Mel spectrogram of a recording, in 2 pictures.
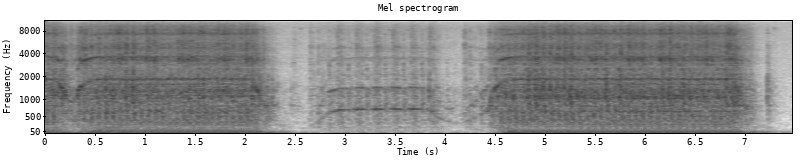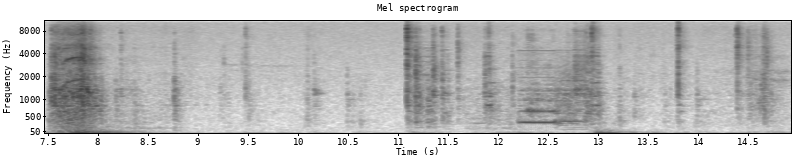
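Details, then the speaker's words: Sewing machine before a professional service: fast mechanical chatter in short sewing bursts with a loose, clunky rattle; stitches are fine but the bobbin sounds a little loose and rattles; owner suspects it dislikes thick fabric. "Just kind of sounds like the bobbin's a little loose and it just kind of rattles a little bit and, you know, and sewing it probably doesn't like thick fabric too much, like going over really thick parts."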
